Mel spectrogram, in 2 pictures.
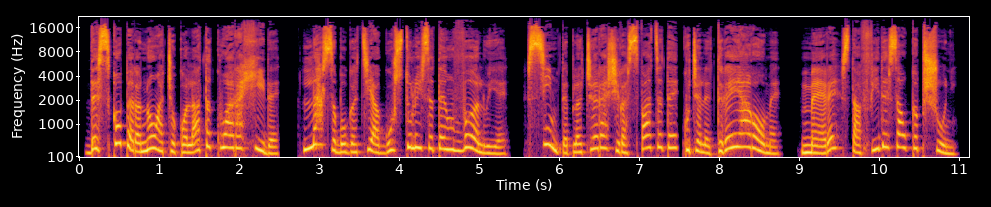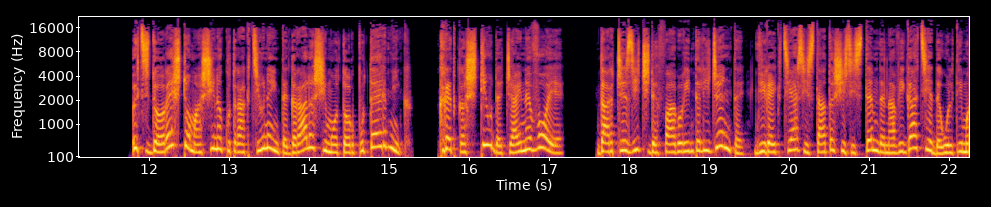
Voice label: romanian

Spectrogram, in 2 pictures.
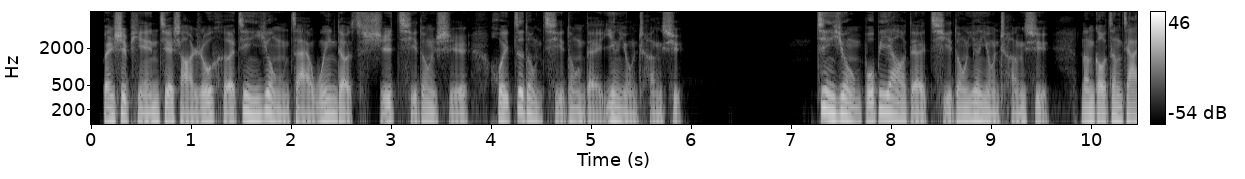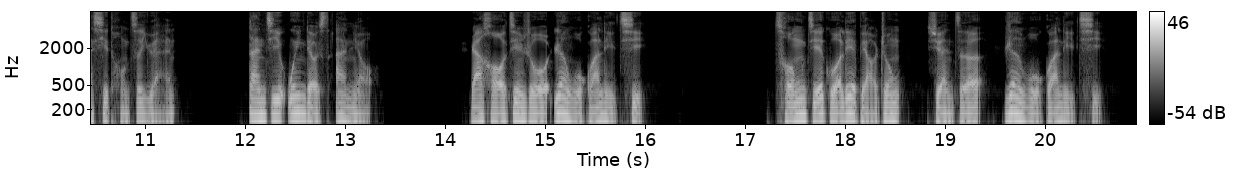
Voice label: Mandarin Male

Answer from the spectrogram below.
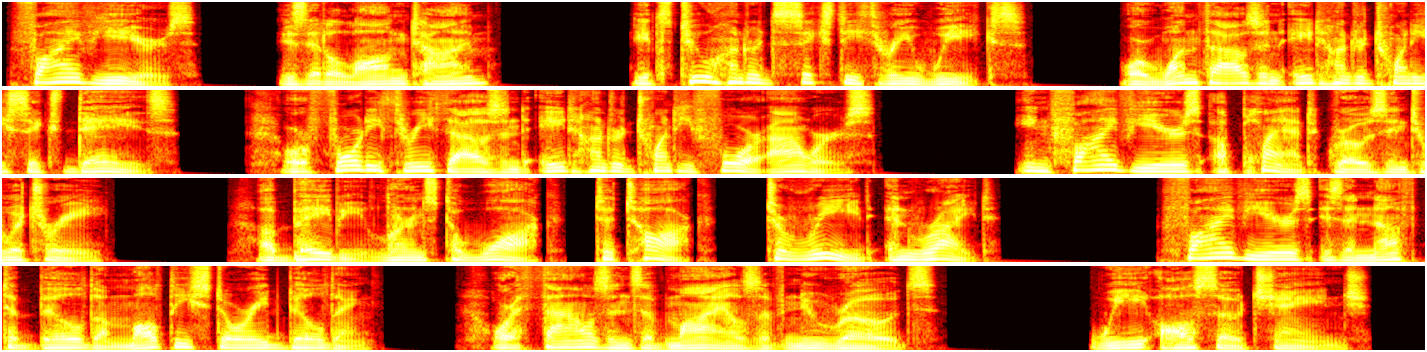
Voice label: English voice

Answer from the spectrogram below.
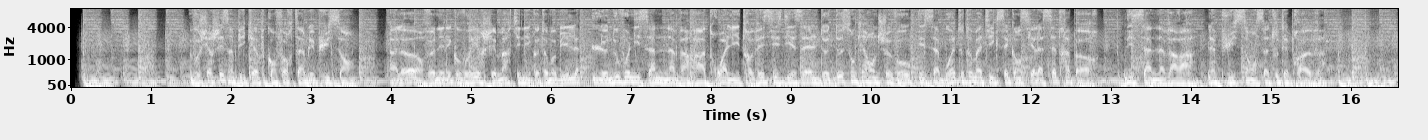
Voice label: french voice

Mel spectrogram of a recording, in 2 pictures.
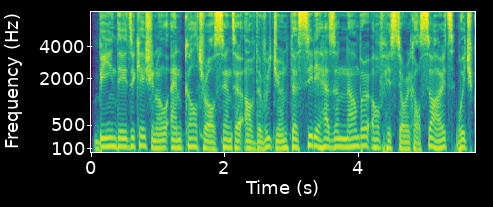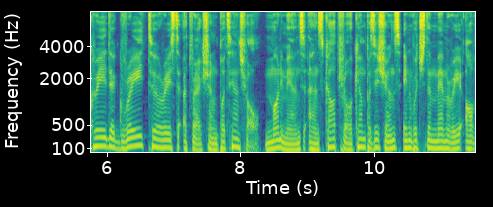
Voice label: english

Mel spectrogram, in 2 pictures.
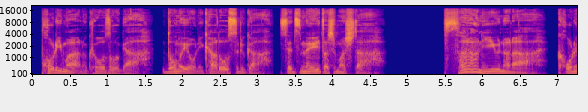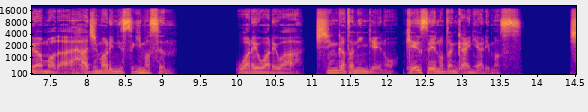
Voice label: Deep sounding

